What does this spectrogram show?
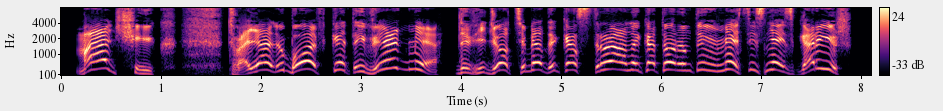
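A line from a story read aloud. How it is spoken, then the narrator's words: Furious roar. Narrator (Russian): Заорал Бидвилл, побагровев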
